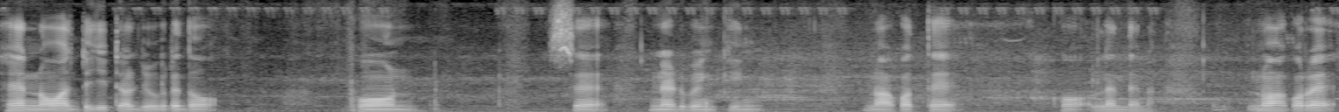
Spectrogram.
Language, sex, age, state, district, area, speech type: Santali, male, 18-30, West Bengal, Bankura, rural, spontaneous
